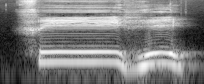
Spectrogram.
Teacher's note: یا مدہ ہے، دو حرکت کھینچیں گے، فی، ہا زیر ہی، ہا کو نہیں کھینچنا ہے، ہا کے نیچے زیر ہے، زیر کو ہم بغیر کھینچے پڑھتے ہیں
